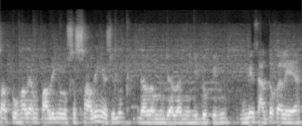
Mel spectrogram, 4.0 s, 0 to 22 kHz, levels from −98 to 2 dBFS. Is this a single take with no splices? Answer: yes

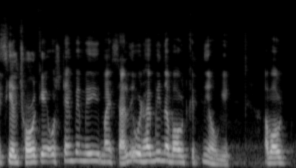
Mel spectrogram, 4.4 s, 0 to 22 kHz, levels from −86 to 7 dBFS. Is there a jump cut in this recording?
no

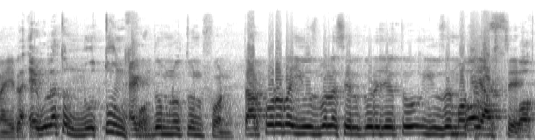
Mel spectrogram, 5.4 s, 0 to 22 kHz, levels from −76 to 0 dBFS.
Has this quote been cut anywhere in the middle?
no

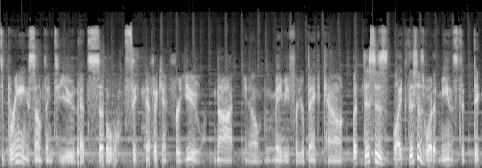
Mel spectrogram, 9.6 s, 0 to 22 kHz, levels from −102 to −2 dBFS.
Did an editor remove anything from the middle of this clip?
yes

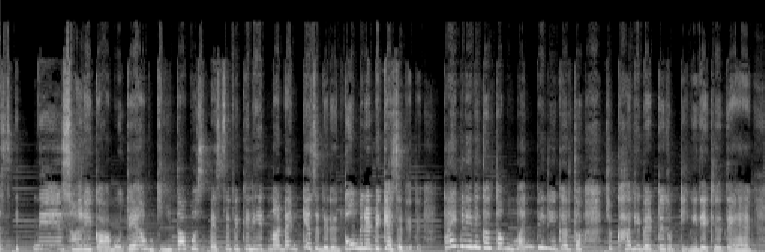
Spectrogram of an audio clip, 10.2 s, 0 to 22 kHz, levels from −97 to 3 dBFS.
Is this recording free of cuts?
yes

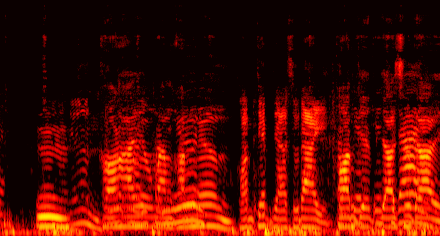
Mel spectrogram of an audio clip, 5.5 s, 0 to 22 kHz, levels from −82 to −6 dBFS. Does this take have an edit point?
yes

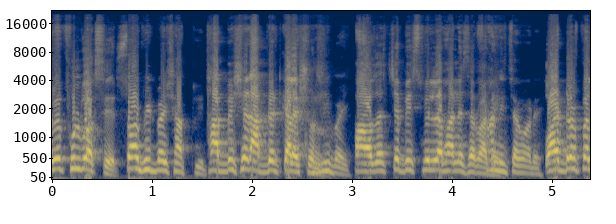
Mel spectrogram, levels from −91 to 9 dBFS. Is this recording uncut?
no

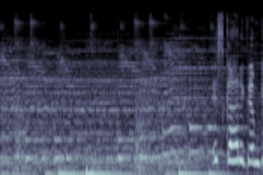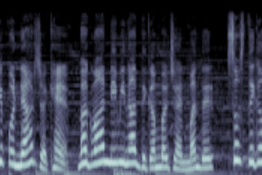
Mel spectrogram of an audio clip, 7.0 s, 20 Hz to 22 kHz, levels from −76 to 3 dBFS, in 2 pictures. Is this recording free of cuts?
no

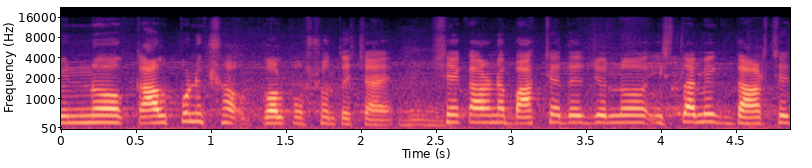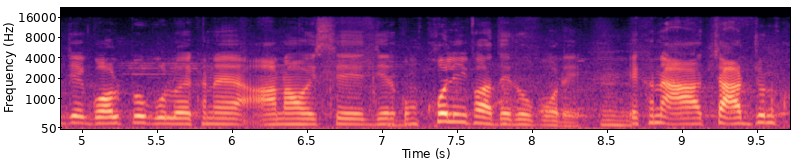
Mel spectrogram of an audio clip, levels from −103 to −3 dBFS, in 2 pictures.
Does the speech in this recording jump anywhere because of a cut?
no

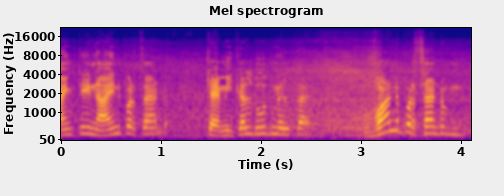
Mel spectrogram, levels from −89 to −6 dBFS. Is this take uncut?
yes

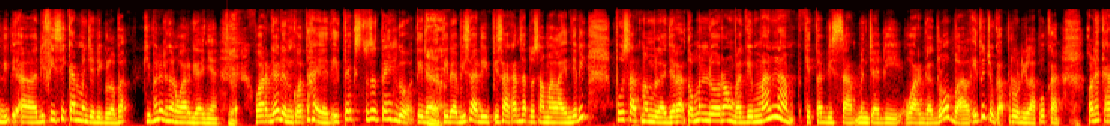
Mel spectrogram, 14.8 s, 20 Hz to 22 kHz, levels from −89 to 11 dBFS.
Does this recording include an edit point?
no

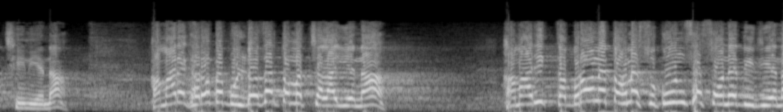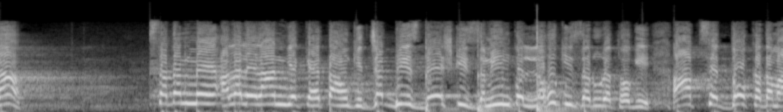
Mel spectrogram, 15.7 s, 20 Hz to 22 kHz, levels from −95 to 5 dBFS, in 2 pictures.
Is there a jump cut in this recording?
yes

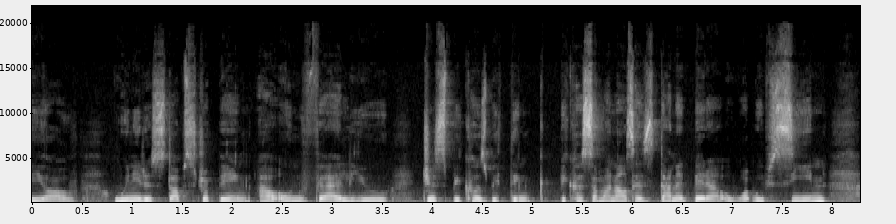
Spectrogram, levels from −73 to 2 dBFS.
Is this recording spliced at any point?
no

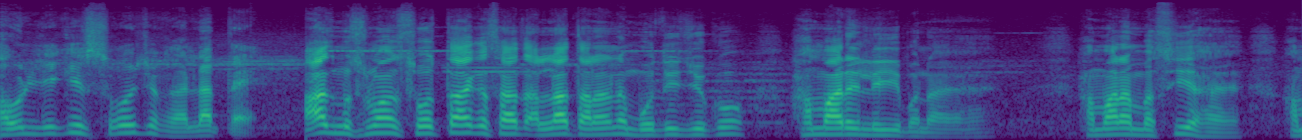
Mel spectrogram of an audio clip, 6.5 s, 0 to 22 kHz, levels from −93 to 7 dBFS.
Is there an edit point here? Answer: yes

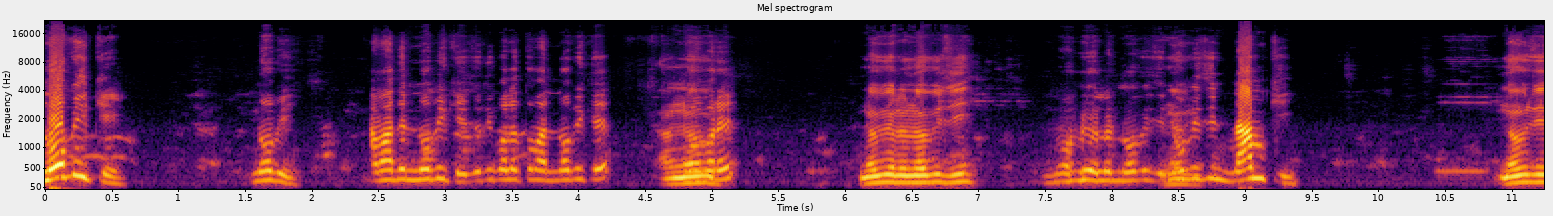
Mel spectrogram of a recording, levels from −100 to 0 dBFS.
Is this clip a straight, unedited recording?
yes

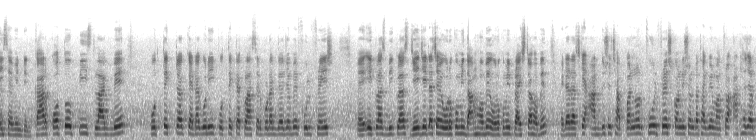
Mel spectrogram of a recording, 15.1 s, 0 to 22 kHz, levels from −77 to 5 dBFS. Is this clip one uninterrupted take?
yes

